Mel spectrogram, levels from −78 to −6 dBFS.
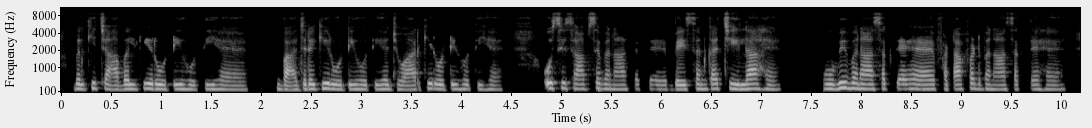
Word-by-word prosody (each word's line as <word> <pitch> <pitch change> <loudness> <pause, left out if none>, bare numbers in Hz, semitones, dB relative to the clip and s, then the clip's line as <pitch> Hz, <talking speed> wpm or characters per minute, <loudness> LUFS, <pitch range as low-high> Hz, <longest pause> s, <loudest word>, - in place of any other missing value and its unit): बल्कि 185 +3 +1
चावल 175 +1 +2
की 195 -1 +4
रोटी 175 -1 +2
होती 170 +1 -3
है, 155 -2 -4 0.3
बाजरे 175 +2 +2
की 200 +2 +4
रोटी 170 -1 +1
होती 170 0 -1
है, 175 - +1
ज्वार 160 -1 -1
की 195 - +2
रोटी 175 -1 +1
होती 170 -1 -4
है, 160 0 -7 0.4
उस 210 +1 +5
हिसाब 185 -3 -1
से 200 - +1
बना 170 -2 -2
सकते 175 0 -10
हैं। 165 -1 -5
बेसन 165 +2 +1
का 185 +1 +2
चीला 185 0 +5
है, 175 -2 -4 0.5
वो 180 - +3
भी 215 +3 +5
बना 190 -3 +3
सकते 185 0 -3
हैं, 175 -1 +2
फटाफट 175 +2 -1
बना 165 -2 -1
सकते 170 0 -7
हैं। 165 0 -7
175 Hz, 205 wpm, -33 LUFS, 165-185 Hz, 0.5 s, उस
